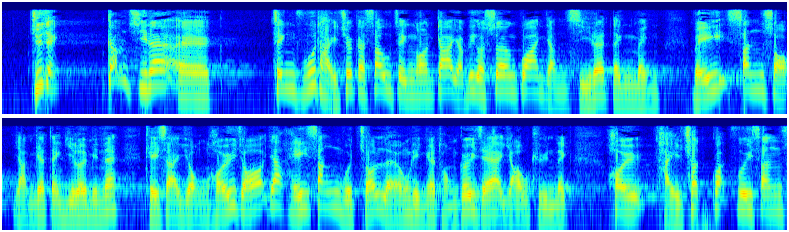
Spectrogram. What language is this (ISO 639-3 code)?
yue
